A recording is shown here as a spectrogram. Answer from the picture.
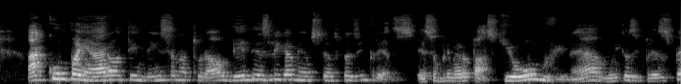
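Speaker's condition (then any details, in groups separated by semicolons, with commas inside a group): No condition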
